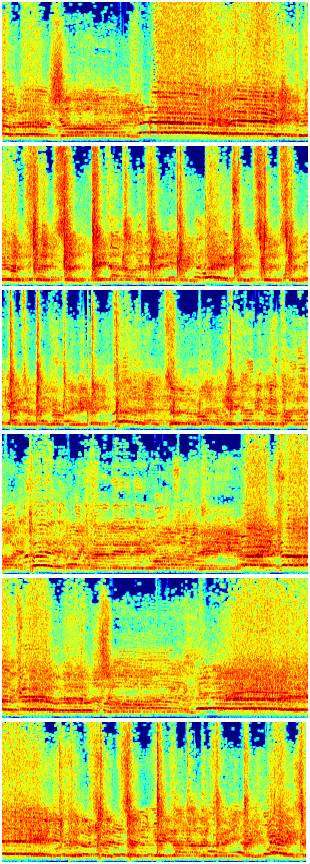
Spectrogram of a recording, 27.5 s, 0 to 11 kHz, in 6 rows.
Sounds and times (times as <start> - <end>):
Choir: 0.0 - 27.5
Rapping: 4.7 - 11.0, 23.8 - 27.5.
